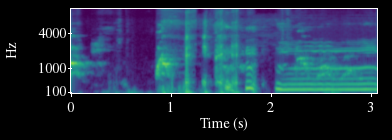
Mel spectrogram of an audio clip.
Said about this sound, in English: You hear that? That must be Milt's dog.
